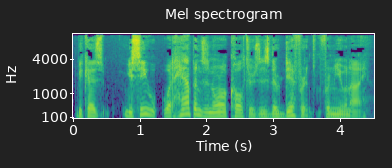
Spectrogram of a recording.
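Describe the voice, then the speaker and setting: Male ministry speaker, earnest storyteller, mellow voice, dry close recording. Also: mid-range voice, very animated, no echo. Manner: earnest, repetitive storytelling with slow emphasis. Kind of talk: storytelling testimony.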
